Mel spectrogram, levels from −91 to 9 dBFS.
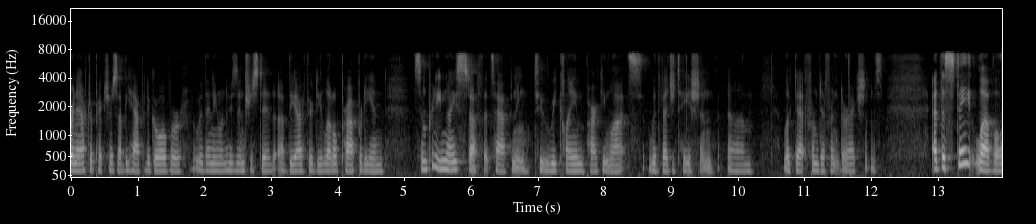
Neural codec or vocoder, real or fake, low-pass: none; real; 7.2 kHz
